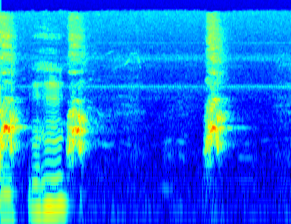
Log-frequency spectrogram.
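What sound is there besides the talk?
dog barking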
